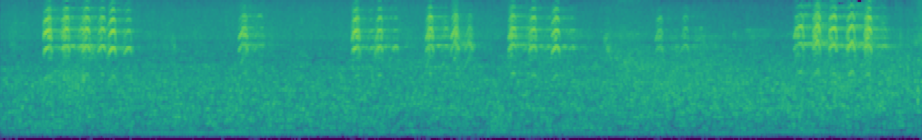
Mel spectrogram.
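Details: Common kestrel begging calls in Berlin's Komponistenviertel near the Bäkeschule: high, harsh, rapidly stuttered notes in short bursts, repeated every second or two, over a steady rushing background noise.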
